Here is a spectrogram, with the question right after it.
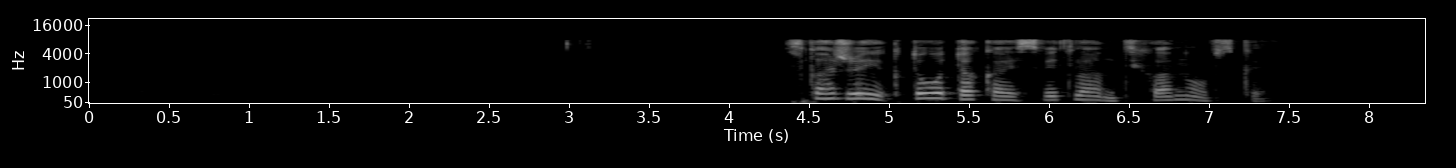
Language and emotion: Russian, neutral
